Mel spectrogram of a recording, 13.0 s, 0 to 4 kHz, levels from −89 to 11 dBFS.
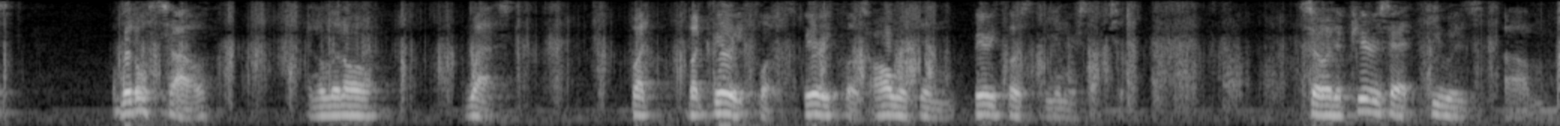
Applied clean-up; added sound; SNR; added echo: none; Run; 15 dB; none.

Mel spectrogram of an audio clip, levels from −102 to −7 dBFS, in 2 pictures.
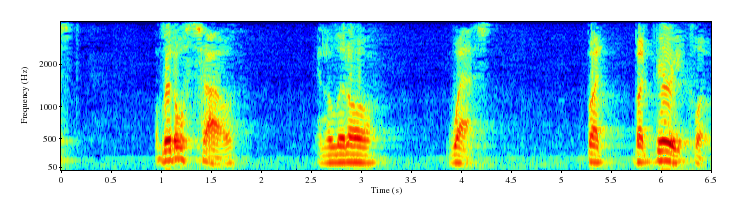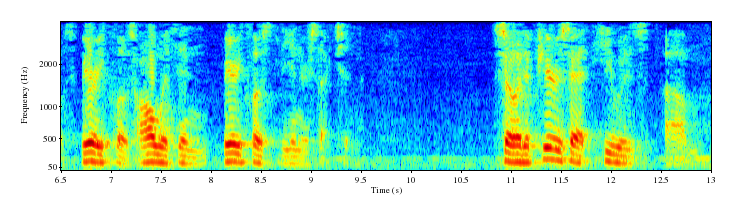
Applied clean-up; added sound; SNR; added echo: none; none; none; none.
